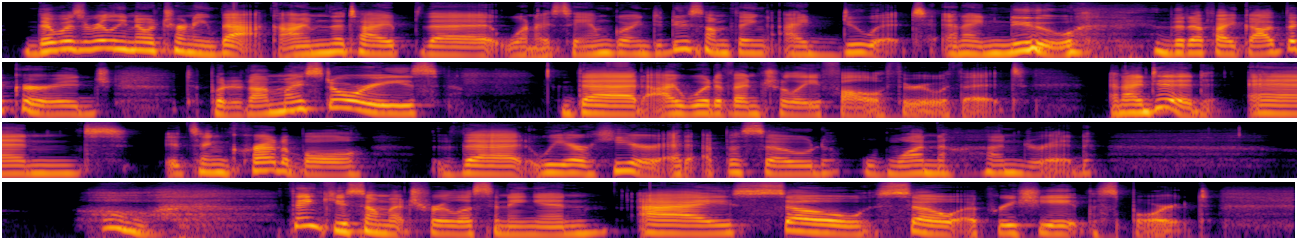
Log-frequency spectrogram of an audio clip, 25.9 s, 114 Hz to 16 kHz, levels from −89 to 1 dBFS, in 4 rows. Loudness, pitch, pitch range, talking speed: -21 LUFS, 180 Hz, 170-205 Hz, 165 wpm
